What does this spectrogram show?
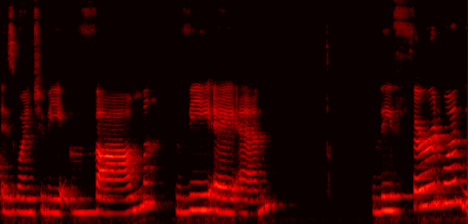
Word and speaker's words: Vam: The second one, the sacral chakra syllable, is going to be Vam, V-A-M.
